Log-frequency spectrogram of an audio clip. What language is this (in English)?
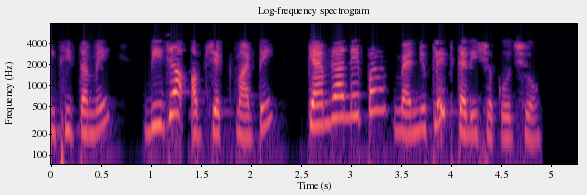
Gujarati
